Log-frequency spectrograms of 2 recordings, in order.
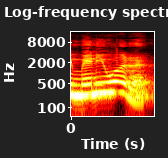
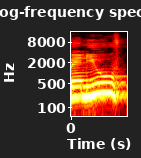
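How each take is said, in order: First: The word ends with an r sound. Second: The word stops without a final r sound. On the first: The speaker calls it wrong. "मैन्यूवर नहीं" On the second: The speaker calls it right. "मैन्यूव पढ़ते हैं इसको, मैन्यूव वहां पे ही जाके रुक जाते हैं"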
